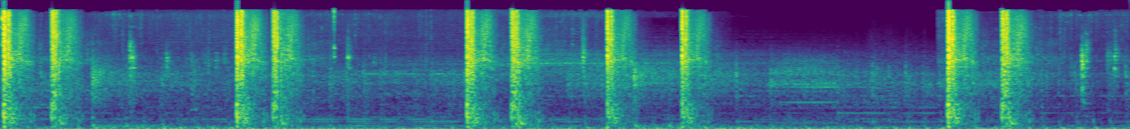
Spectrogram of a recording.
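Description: Rifle shots, about ten, mostly in quick pairs spread across several seconds, each sharp and ringing, over background music.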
